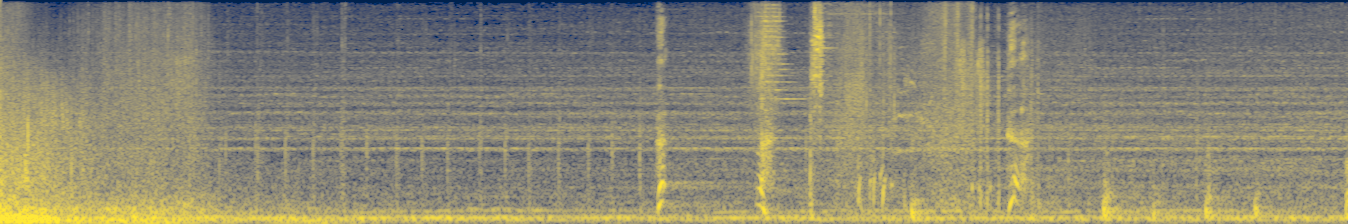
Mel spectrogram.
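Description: In Hogwarts Legacy, the Confringo blasting spell lands with a muffled boom at the start, followed by scattered sharp pops and crackles in a quieter stretch of game ambience.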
